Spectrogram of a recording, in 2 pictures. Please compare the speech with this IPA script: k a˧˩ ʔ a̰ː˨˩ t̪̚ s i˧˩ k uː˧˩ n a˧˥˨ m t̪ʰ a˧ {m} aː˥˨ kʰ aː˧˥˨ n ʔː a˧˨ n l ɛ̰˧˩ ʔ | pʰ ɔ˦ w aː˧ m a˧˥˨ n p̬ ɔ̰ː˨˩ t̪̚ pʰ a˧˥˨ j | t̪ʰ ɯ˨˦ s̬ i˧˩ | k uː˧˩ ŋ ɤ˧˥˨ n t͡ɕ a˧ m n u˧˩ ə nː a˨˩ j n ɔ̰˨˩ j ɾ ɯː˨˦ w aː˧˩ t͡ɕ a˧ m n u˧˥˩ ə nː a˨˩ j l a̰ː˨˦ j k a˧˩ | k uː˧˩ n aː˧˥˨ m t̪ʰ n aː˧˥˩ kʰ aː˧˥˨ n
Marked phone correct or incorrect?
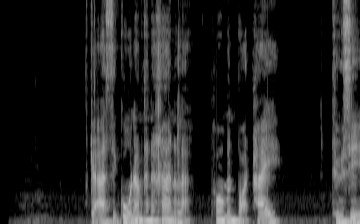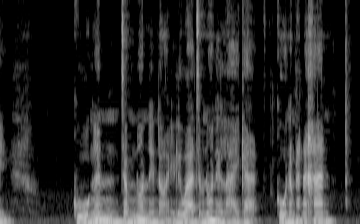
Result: incorrect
